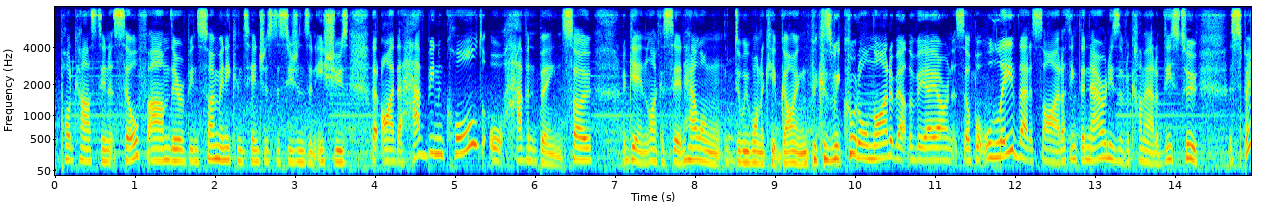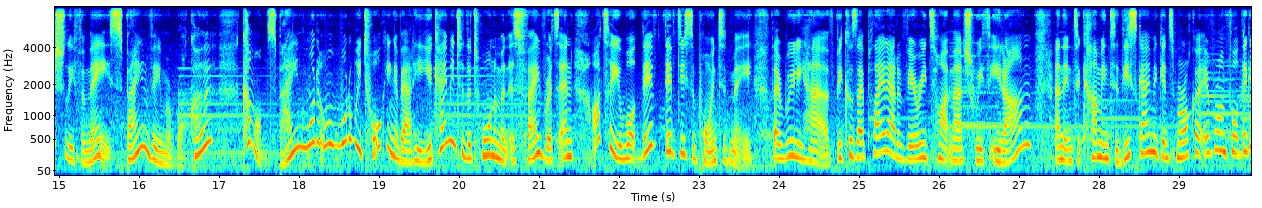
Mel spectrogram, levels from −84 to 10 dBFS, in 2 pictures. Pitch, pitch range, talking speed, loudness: 190 Hz, 165-245 Hz, 235 wpm, -17 LUFS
